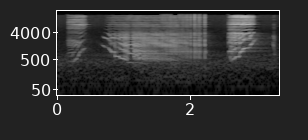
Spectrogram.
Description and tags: chair squeak
made by moving the seat of a chair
